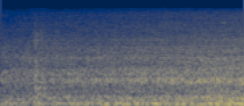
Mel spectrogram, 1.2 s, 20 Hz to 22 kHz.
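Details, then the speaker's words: 2002 Dodge Ram 1500 4.7, blower motor on high after replacing the blower motor and its resistor, fixing a fan that only worked on high; steady, even air rush with no wobble, scraping or chatter; sounds as it should. "notice the sound of it that's how it's supposed to sound"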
